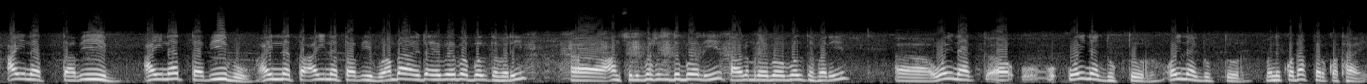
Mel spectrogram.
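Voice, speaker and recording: A man teaching everyday phrases in a slow, halting way, often repeating and restarting words. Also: high voice. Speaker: Arabic language teacher. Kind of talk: informal spoken lesson. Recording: dull lo-fi recording.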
